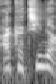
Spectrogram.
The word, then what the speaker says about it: Achatina: ekliges die akatina ich denk wird akatina ausgesprochen weil im Latein wird das ch wie im italienischen auch das ch ja K als K ausgesprochen und hier vorne ist das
